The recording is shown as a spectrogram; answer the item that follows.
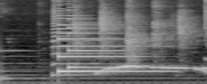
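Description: Steel-string acoustic guitar: a chord is strummed about half a second in and left ringing, with a few lighter strums after it, closing the song. The end of a held sung note is heard at the very start.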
